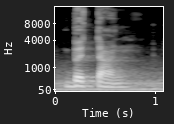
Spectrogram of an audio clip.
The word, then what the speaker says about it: betan: Let's move on to number 5, betan. Betan. It is pronounced with B again, betan.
